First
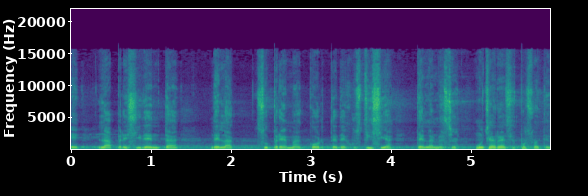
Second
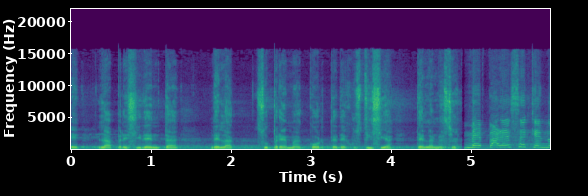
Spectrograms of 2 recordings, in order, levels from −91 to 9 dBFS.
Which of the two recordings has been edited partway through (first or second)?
second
